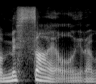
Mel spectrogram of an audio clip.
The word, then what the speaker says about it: missile: 우리는 미사일이라고 하지만 영어에서는 S 발음이 좀 강해요. 그래서 missile이라고 합니다. 자, 그 다음엔 to destroy a weapons storage site.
